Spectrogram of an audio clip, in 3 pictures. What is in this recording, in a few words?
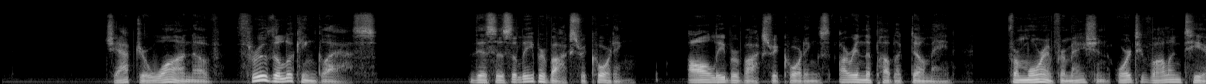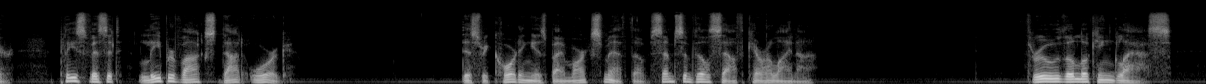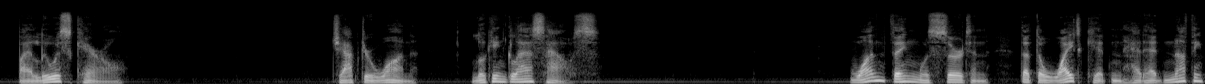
male reading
